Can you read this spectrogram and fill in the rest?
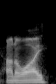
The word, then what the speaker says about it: Anoa'i: Zoe Kinrana, who else in the Anoa'i? That's how you pronounce the name, right? Anoa'i? – Yeah, so.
